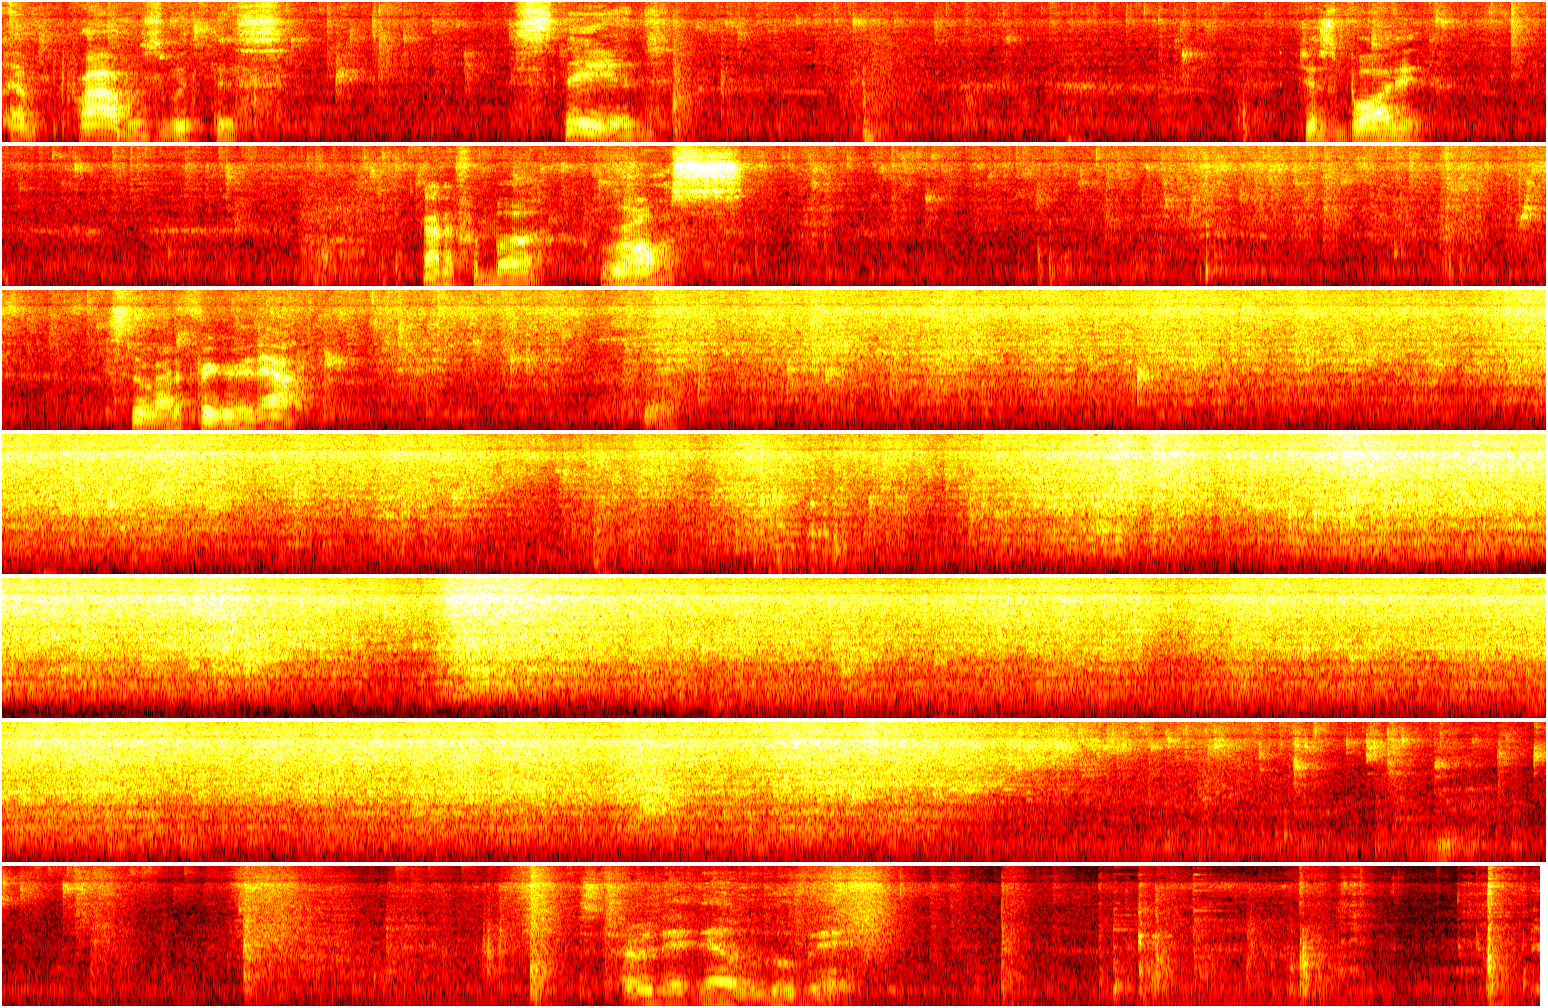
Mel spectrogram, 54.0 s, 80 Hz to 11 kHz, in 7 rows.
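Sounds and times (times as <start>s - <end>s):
fish frying in hot oil: 16.7s - 44.1s.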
